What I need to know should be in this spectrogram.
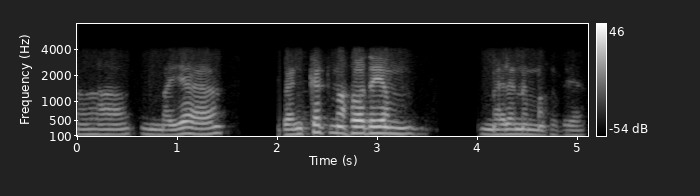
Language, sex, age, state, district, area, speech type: Sanskrit, male, 60+, Andhra Pradesh, Visakhapatnam, urban, conversation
